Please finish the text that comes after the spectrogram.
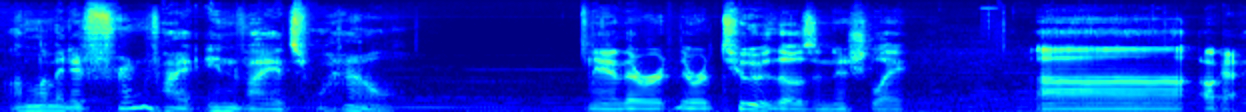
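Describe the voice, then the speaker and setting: A man with a low voice talks casually to his live-stream audience while playing a game. His delivery is conversational and unscripted, and music plays softly in the background. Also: normal speed. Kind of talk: casual live-stream chat with gameplay commentary.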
